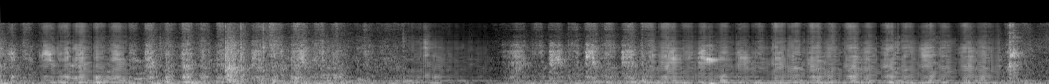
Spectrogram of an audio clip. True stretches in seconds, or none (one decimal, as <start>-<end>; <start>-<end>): 0.0-0.4; 1.3-4.1; 4.9-6.5; 10.0-10.5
